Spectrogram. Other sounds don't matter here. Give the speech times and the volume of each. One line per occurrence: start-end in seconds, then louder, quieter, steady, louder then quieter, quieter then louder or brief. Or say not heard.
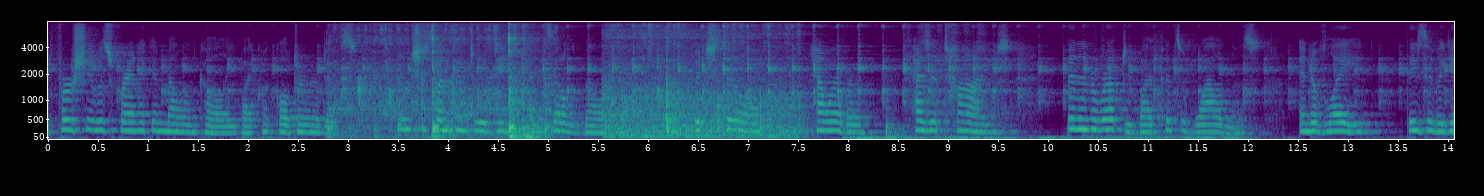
0.0-14.0 steady.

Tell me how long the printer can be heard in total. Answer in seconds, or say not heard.
not heard.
